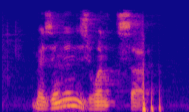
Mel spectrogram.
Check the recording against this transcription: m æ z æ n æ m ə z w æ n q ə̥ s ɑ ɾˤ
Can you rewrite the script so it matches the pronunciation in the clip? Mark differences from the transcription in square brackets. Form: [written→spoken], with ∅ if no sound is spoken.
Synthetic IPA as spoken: m æ z æ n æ [m→n] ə z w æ n q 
